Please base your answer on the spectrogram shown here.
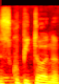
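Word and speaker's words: scopitone: le prononce à l'américaine elle le prononce à l' anglaise alors que on dit un scoopyon aussi bienouse qu'à Marseille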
